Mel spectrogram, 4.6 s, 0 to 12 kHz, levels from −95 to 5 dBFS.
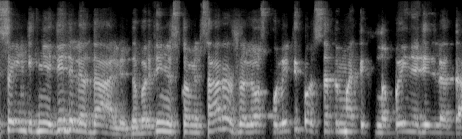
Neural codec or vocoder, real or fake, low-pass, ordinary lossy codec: none; real; 10.8 kHz; Opus, 16 kbps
